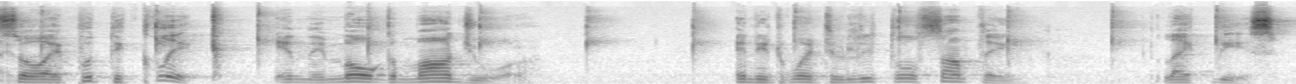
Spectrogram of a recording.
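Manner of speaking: put-on European accent, phrase by phrase. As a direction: imitate the accented producer recounting his discovery. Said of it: "[name] calls it".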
